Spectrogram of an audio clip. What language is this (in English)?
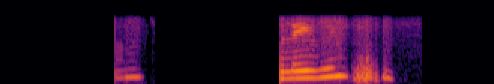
Santali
